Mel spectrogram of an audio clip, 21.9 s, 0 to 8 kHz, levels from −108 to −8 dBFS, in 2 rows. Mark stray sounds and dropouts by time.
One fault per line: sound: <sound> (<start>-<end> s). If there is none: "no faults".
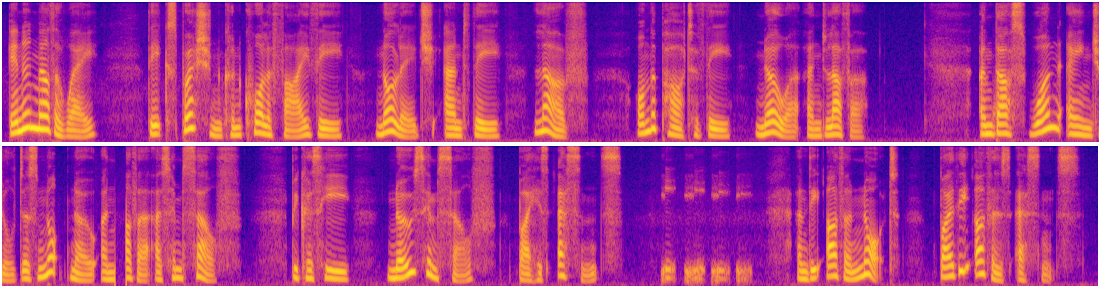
sound: dropout (12.1-12.2 s)
sound: laugh (17.6-18.5 s)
